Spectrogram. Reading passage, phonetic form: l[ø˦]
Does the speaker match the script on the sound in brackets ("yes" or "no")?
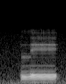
no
